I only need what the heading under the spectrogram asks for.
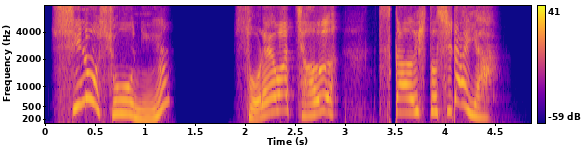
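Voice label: voice dia, voices heroes, Japanese; Requina; kingsraid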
